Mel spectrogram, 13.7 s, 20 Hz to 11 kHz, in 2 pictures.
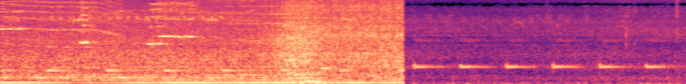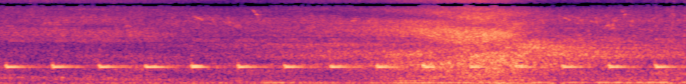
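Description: JR Kyushu YC1 series hybrid railcar running past a station platform, a loud steady low engine hum with high whining tones over it. After a sudden cut about four seconds in, a railway level-crossing bell dings about twice a second, and a train is faintly heard approaching near the end.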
